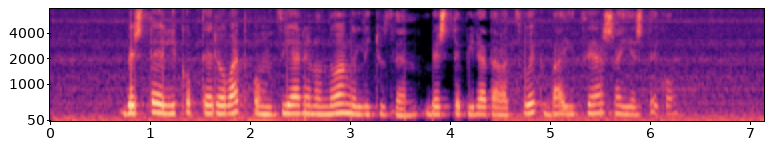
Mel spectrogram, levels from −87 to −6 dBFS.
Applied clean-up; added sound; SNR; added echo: none; Idling; 16 dB; none.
